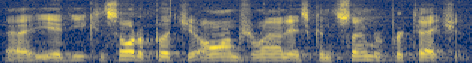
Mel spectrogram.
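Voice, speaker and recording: An older man from southern Alabama with a Southern Alabama accent, giving folksy, halting interview answers as a political candidate. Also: on the high side, steady tone, creaky, a little mellow, a little hiss or hum, rough recording.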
